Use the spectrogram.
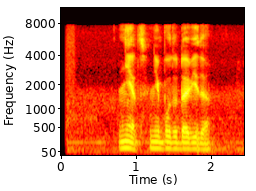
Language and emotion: Russian, neutral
